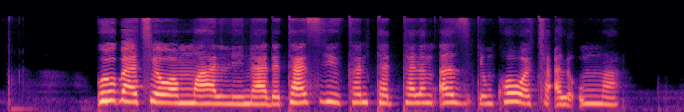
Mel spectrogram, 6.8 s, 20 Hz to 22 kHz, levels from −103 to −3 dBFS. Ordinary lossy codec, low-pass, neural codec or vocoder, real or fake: AAC, 32 kbps; 19.8 kHz; autoencoder, 48 kHz, 32 numbers a frame, DAC-VAE, trained on Japanese speech; fake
